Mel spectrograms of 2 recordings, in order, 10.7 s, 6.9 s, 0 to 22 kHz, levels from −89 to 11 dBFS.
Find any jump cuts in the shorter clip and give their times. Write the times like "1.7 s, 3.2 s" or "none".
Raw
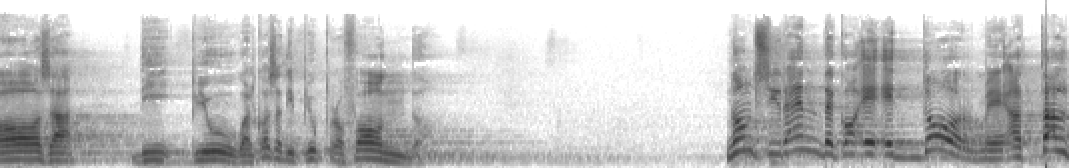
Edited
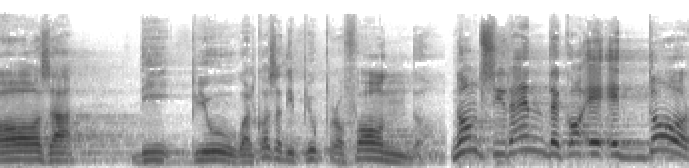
4.4 s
